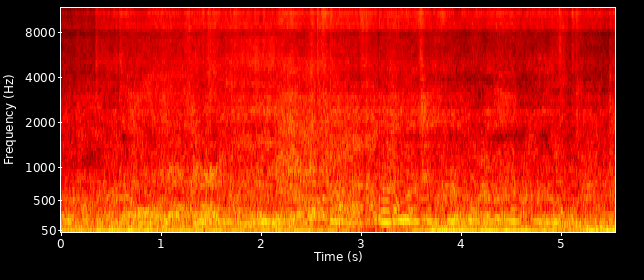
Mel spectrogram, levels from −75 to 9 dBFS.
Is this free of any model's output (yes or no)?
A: no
